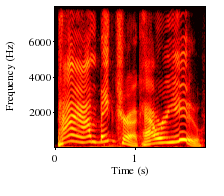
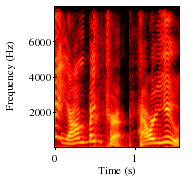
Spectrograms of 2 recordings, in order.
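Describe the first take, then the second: First: Even higher country mascot greeting; country version. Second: Much higher twangy country greeting; a folksy country version of the mascot; country Chuck Entertainment. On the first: Acted. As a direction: pitch it way up like a country pitchman. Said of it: "I'm the country version of Chuck Entertainment". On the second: Retold or imitated. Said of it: "sounds like a country, uh, Charles Entertainment".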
